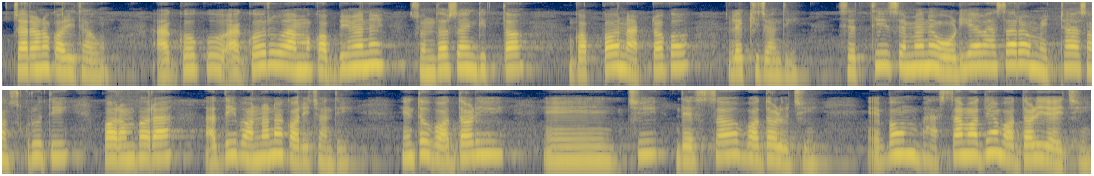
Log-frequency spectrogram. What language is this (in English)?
Odia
